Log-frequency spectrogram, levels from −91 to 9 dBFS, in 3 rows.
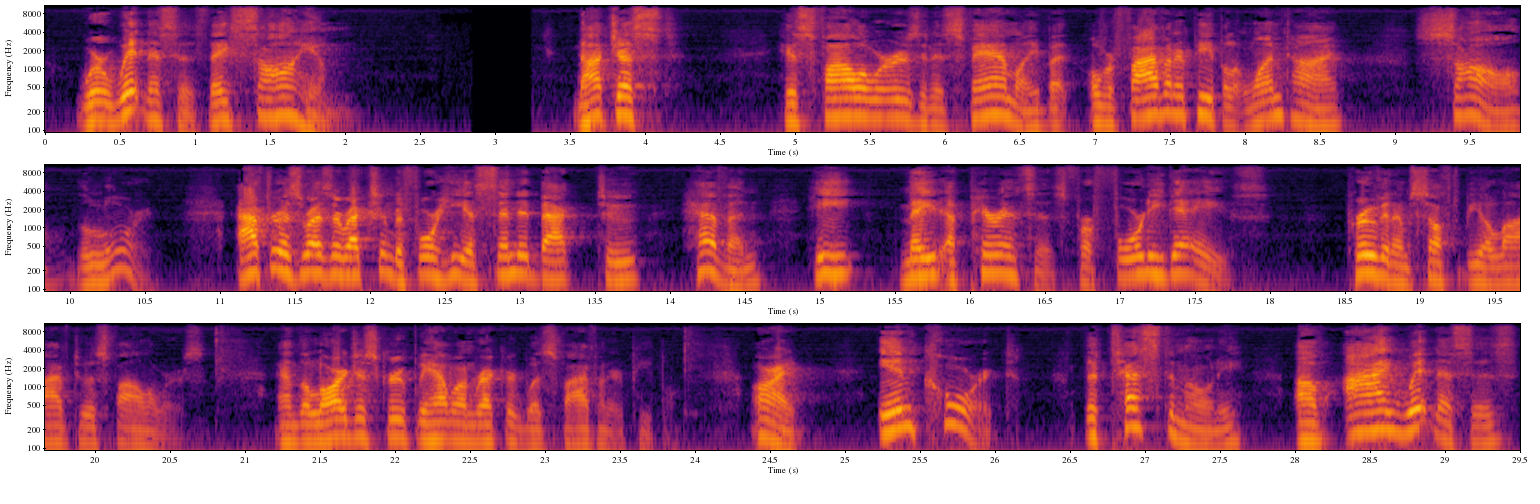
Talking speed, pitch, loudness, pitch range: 130 wpm, 135 Hz, -18 LUFS, 110-170 Hz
